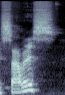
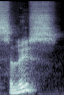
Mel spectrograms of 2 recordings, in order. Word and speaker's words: Salus: So for me, I say Salus. I think the correct pronunciation is Salus.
